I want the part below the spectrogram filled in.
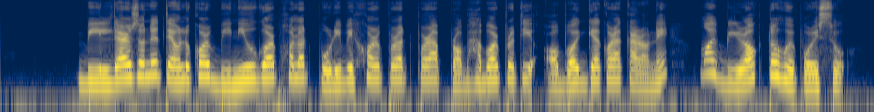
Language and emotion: Assamese, disgusted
